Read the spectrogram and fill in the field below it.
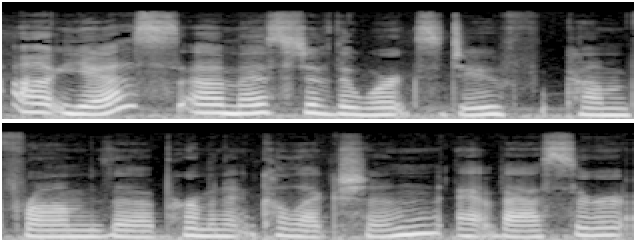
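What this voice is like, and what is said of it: Georgia (US Southern) accent. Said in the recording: “Georgia accent ... It's that yes, Georgia accent”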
